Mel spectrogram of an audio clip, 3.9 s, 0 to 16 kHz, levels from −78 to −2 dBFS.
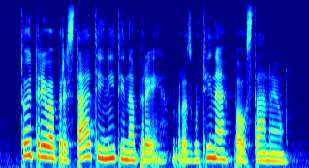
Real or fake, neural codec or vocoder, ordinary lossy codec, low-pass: real; none; AAC, 96 kbps; 14.4 kHz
